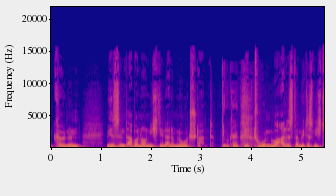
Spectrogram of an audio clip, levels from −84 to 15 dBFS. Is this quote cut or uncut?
uncut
